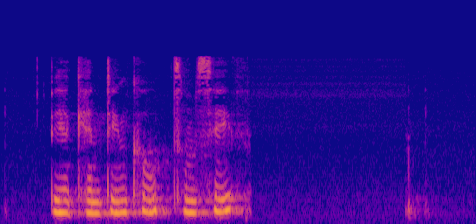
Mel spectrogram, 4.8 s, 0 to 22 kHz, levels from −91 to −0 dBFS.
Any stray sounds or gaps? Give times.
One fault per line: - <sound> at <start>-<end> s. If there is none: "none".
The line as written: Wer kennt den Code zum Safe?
none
